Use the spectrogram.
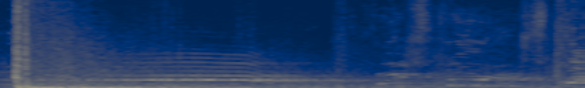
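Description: A grenade explodes in Star Wars Battlefront II with a loud, close blast at the start that quickly dies into a ringing tail, while game voices call out over the decay.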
